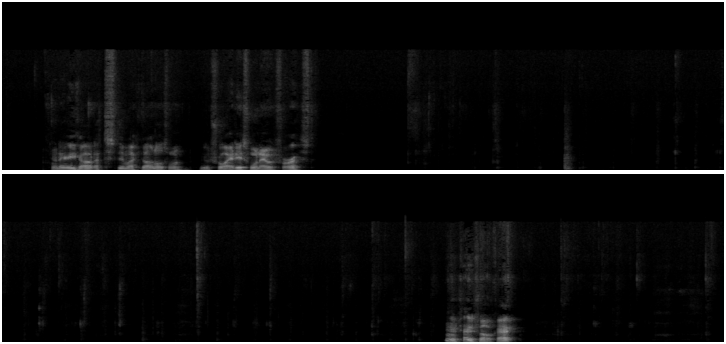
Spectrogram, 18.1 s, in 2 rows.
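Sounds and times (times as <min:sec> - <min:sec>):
crunch of a bite: 0:05.0 - 0:14.5
chewing mouth clicks: 0:05.0 - 0:14.6, 0:15.7 - 0:18.0.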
